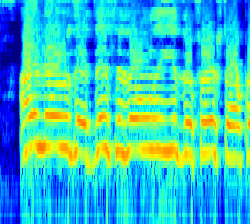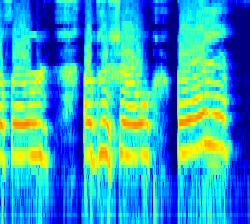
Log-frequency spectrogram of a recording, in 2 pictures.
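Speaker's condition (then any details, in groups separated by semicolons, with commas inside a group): Cerebral palsy; brain damage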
